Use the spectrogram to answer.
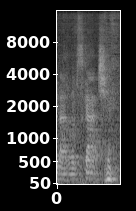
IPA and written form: ˈbaɾɫ̩ əv skaʧ (bottle of Scotch)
